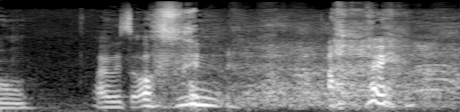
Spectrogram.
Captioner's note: laughter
